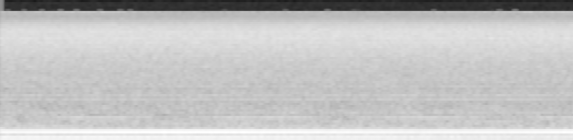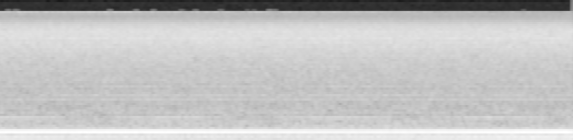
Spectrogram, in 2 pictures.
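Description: Steady hiss with a constant low electrical hum and nothing else: the noise floor of a silent home movie's transfer.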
